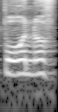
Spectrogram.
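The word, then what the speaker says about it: Pont Neuf: Paris के bridges पे रहते होते हैं जिसको पोनोफ बोलते हैं. Like I एम not again sure about the pronunciation because it is spelled like पॉन्ट knee of.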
